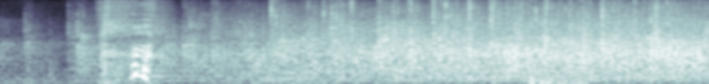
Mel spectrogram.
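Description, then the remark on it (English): An audience applauds the sermon, many hands clapping in a dense, steady patter that swells after a brief sharp onset and holds loud to the end, with no voices on top. “I never had anybody clap for my sermons, and now two times in a row.”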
